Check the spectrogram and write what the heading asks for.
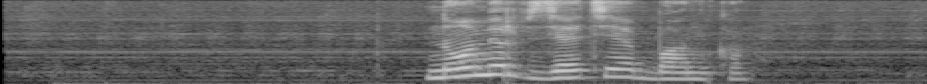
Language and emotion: Russian, neutral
